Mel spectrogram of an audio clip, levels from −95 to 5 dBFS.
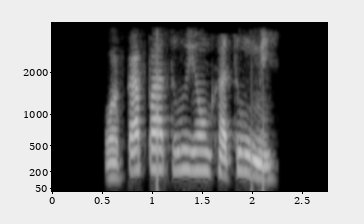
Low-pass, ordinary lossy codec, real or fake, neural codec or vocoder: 3.6 kHz; MP3, 32 kbps; real; none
